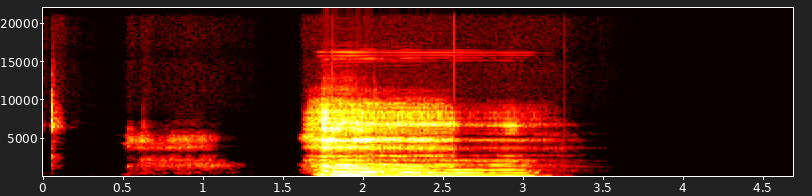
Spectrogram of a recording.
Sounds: Sigh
